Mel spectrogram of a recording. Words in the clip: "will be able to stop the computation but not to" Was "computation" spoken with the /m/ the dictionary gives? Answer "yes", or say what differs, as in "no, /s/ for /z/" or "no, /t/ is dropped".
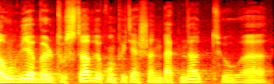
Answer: no, /m/ is dropped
